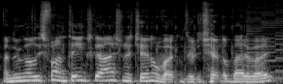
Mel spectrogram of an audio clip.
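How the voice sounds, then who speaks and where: A middle-aged man hosting his retro gaming channel, talking while he plays in a halting, reflective way, searching for words and laughing at himself. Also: on the high side, over music. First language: Dutch. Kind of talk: reflective gameplay commentary.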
